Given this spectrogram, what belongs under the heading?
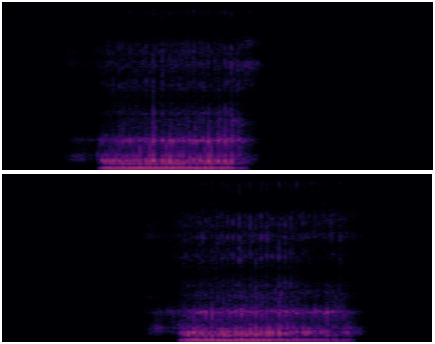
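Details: Snoring: two rough, fluttering snores, each over a second long, separated by silence.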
